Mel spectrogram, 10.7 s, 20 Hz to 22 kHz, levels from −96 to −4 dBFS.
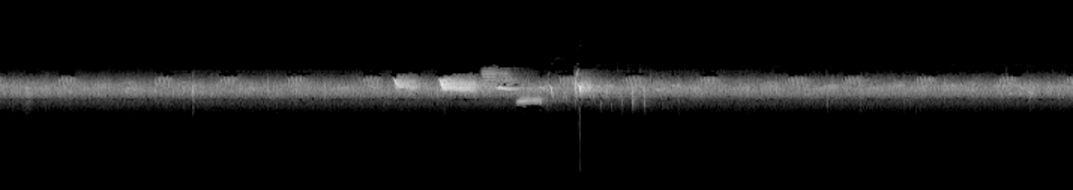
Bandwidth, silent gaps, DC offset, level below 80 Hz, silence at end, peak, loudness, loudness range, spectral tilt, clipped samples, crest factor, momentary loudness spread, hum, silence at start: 6.2 kHz; none; under 0.1%; under -90 dBFS; 0 s; -4 dBFS; -23 LUFS; 16 LU; 13.5 dB/octave; under 0.1%; 24 dB; 17 LU; none; 0 s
